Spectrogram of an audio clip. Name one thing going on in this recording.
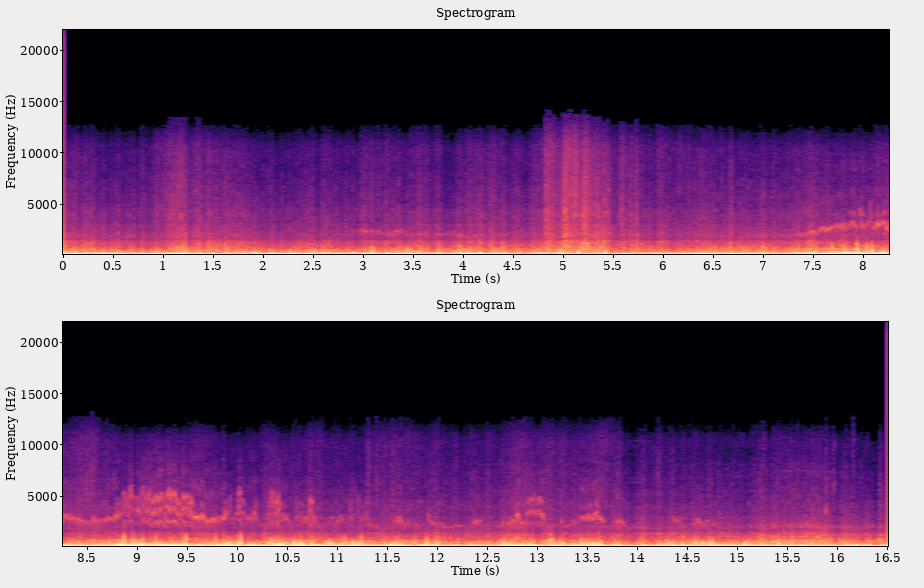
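Tyres roll and crunch steadily over a gravel road.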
